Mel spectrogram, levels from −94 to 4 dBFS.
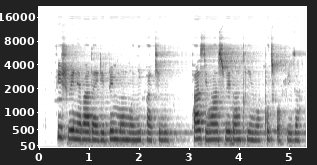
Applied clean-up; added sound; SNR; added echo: none; none; none; reverberation time 1.0 s.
